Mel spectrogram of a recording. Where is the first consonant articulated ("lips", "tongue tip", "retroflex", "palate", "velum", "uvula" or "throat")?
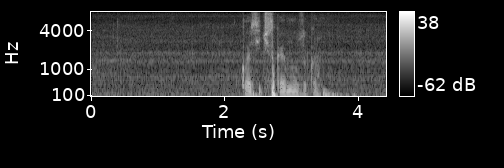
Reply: velum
